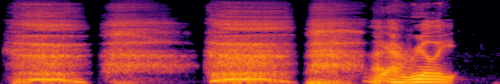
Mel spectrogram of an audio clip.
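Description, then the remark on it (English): A voice imitates a film killer's heavy, muffled breathing through a mining mask: five loud, raspy breaths with groaning tones, alternating in and out with brief pauses, the last one wavering and strained. “I also like the sound design, because anytime the killer is stalking or on screen, we do get the heavy breathing through the mask, through the mining mask.”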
